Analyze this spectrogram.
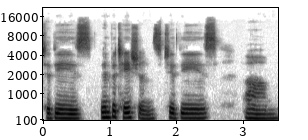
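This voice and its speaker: A woman with a very deep, low pitch and a dark, mellow tone speaks very slowly in a monotone, flat intonation on a very clean recording with a silent background. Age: 60s. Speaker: astrologer. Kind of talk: personal testimony. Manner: halting, many fillers.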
